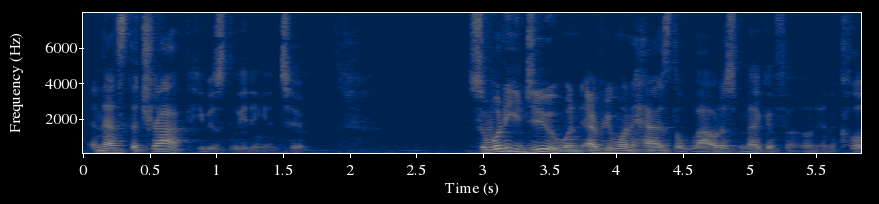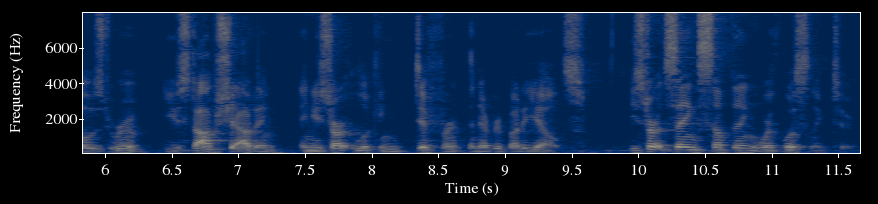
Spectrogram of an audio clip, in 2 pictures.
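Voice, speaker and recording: A man presenting a scripted explainer monologue as a marketing advisor, with emphatic, deliberate delivery. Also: lowish voice, expressive, a little hiss or hum.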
